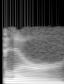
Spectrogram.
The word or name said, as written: blur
